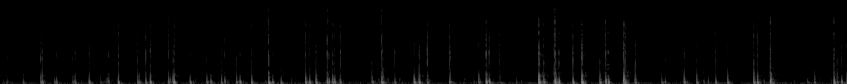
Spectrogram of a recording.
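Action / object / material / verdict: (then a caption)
tap / plastic video game case / plastic / none. Fingers tap rapidly on a plastic Final Fantasy 8 video game case, producing dozens of short, dry, clicky taps in an uneven rhythm. Each tap dies away almost instantly over a faint, steady low hum.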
